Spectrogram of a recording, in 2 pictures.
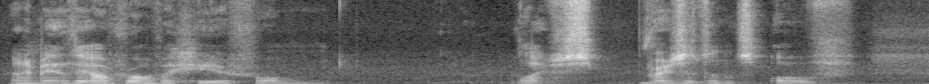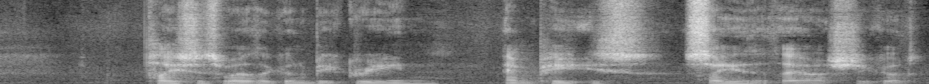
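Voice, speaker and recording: A man's voice: mid-range voice, steady tone, unhurried, gravelly, a little hiss or hum. A man hosting a solo podcast, venting in frustration with sighs, swearing and fillers, his throat getting sore. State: sore throat, mint in mouth. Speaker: podcast host.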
